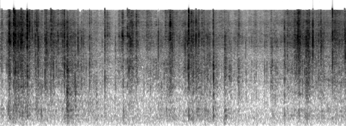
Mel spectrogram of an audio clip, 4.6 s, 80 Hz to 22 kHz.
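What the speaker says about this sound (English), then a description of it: "Just give me a second to remove them out of their plastic bag" Sheets of decals being slid out of a clear plastic bag for a 1/72 Eduard model kit, giving continuous close crinkling and crackling plastic rustle with no speech.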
